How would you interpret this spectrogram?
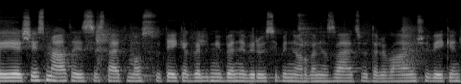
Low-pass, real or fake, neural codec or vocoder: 14.4 kHz; real; none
